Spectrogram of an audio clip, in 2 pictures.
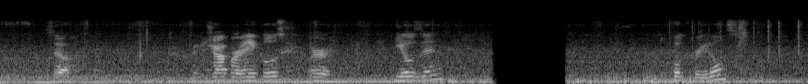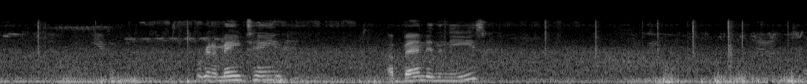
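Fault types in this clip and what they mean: Long network dropout: from 4.91 to 5.67 s the sound most likely lost its incoming packets. The receiver stretches the last sound into a short fading buzz, leaves about 0.64 s of near silence, then resumes without the missing stretch.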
